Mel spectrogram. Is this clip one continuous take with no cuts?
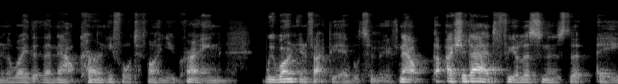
yes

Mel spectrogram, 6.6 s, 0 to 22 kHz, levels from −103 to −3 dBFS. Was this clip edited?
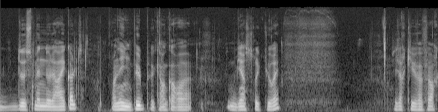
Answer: yes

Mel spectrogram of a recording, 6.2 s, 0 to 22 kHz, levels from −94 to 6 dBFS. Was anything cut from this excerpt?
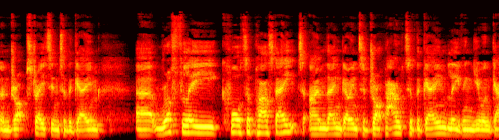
no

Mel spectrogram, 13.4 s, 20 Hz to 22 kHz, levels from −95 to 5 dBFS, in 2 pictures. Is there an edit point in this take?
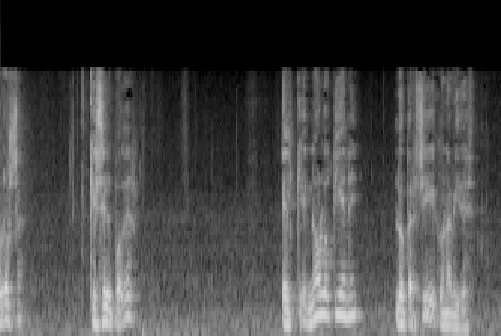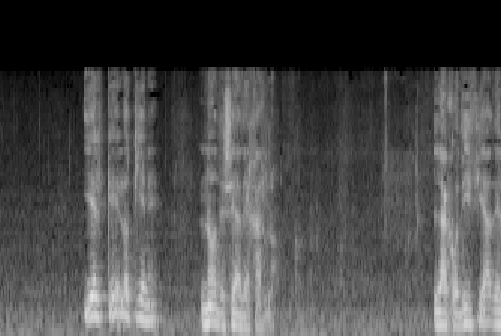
no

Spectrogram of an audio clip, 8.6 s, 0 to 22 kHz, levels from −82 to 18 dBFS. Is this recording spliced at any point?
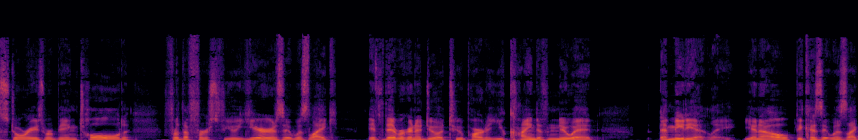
no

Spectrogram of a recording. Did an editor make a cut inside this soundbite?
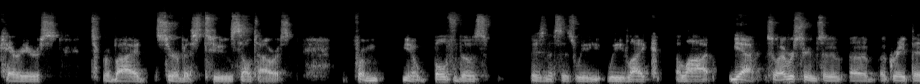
yes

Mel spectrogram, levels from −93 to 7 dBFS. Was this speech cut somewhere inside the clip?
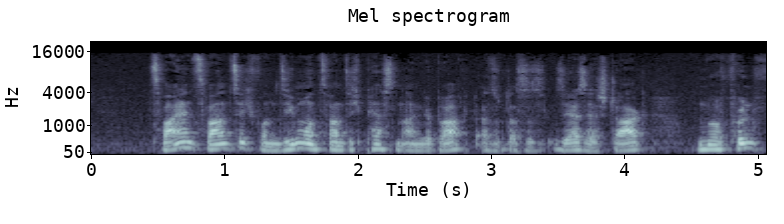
no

